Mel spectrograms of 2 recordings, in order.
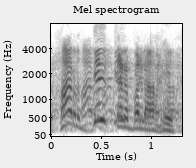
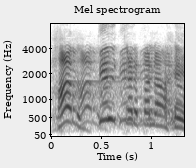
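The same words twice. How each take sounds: First: Said in the usual way. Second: Louder, fervent declaration; emphatic repeat. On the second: Real, not acted. Preacher declaring every heart Karbala, forceful and fervent. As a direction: drive the refrain home with force.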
